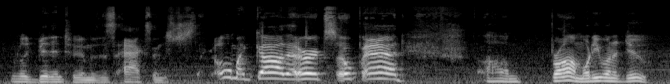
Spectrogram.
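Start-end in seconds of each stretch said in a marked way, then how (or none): 2.1-4.0 shrill, high, drawn-out sobbing wail. Voicing a goon on the floor, hit by an axe: crying goon voice. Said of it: "he's crying".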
